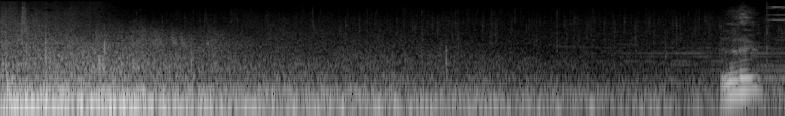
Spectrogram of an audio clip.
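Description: A Confringo fire spell detonates in Hogwarts Legacy, one loud booming blast at the start that rumbles and fades away, followed by a brief voice near the end.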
